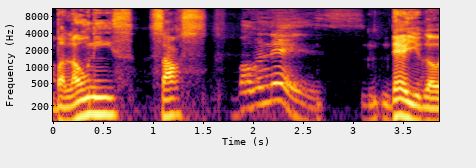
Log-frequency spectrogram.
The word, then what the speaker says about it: Bolognese: Bolognese. There you go. It's Bolognese. I don't know how to pronounce it when I told y'all it was a bolognese sauce yesterday, motherfuckers.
